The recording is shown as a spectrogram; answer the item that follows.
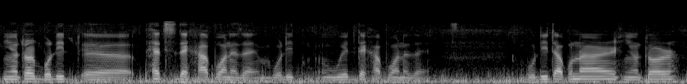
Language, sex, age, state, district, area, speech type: Assamese, male, 18-30, Assam, Lakhimpur, urban, spontaneous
